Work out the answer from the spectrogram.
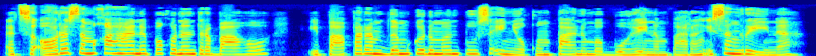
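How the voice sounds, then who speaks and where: A woman's voice: on the high side, fast talker, dry recording, clean studio sound, natural voice. A woman playing a devoted, respectful young Filipino graduate in a radio drama, speaking sweetly and politely to a parent.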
